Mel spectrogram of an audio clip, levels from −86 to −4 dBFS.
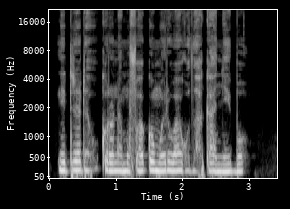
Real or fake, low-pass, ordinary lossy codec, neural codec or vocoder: real; none; none; none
